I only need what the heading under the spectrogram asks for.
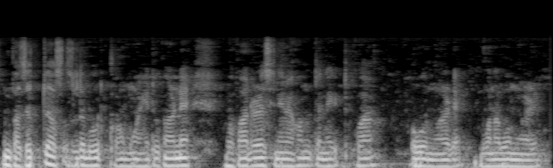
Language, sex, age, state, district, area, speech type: Assamese, male, 18-30, Assam, Kamrup Metropolitan, urban, spontaneous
